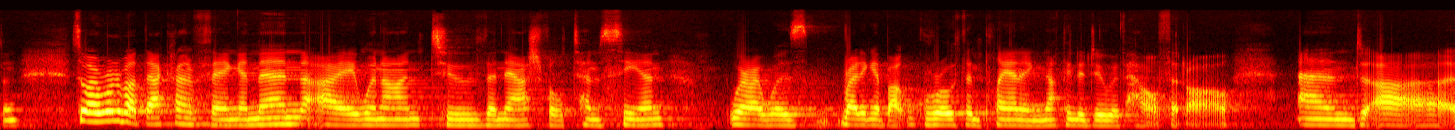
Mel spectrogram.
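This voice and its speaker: A woman in her thirties from the United States, a medical writer chatting as a guest on a live podcast, with frequent laughs and fillers. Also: lowish voice. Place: conference stage before an audience. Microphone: lapel mic. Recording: long hall reverb.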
